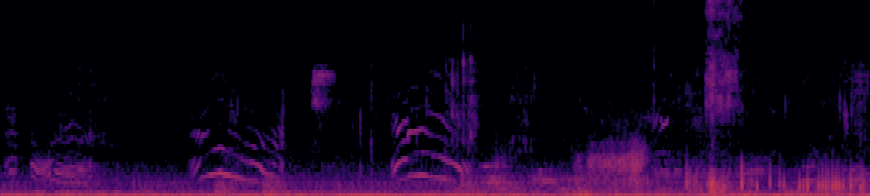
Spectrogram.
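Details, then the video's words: Loud meowing from newborn kittens whose mother is not feeling well: three clear arched mews in the first half, each rising and dropping, followed by scattered rustling and clicking noises over a low hum. "Newborn Kittens Meowing Loudly While Their Mother Is Not Feeling Well"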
